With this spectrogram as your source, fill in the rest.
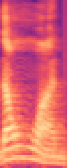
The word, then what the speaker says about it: দেওয়া: হ্যাঁ, তারপরে বশ্রুতি দেখো, বশ্রুতিটা কীভাবে হচ্ছে, এই যে দেওয়া, উচ্চারণ কি দেওয়া, ডি ডি ই ডি ই ডব্লিউ এ, এখানে ডব্লিউ, অর্থাৎ একটা ওয়াইয়ের মতো সেমি ভাওয়েল, ওয়াইয়ের মতো উচ্চারণ হয়।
